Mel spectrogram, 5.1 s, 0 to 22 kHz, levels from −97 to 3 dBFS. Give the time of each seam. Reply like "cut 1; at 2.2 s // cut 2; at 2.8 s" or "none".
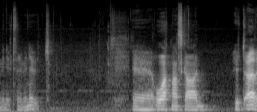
cut 1; at 2.6 s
